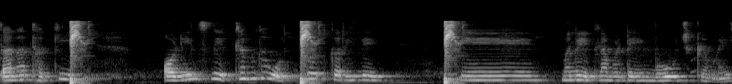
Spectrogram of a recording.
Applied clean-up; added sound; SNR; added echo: none; Thump, thud; -3 dB; none.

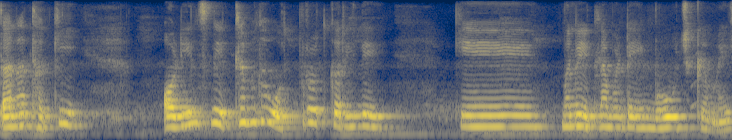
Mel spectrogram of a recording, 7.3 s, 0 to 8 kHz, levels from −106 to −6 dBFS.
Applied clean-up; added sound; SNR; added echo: none; none; none; none.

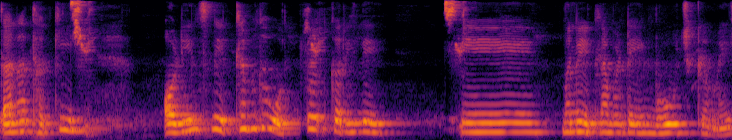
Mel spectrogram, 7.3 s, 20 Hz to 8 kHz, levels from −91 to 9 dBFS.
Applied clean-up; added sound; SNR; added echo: neural mask model Resemble Enhance denoiser.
